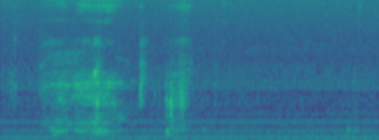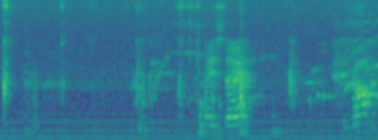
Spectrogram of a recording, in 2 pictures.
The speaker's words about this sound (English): I think the dog's going to cry the whole time.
